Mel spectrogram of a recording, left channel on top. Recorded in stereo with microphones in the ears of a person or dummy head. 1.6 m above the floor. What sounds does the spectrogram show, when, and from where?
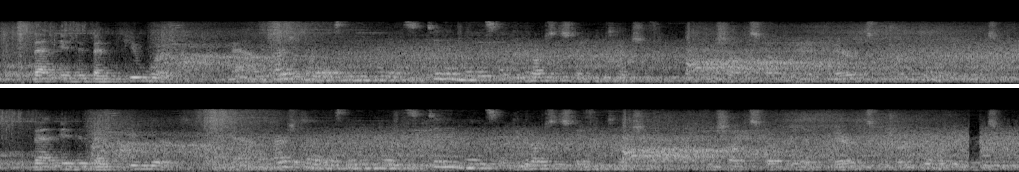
0.3 s a man speaking: 25° left (ahead or behind), 0.8 m
2.6 s a woman speaking: 80° left, 2.5 m
5.1 s a man speaking: 5° right (ahead or behind), 0.9 m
